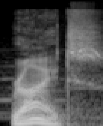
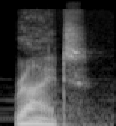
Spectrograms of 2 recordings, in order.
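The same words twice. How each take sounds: The two takes are said the same way.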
